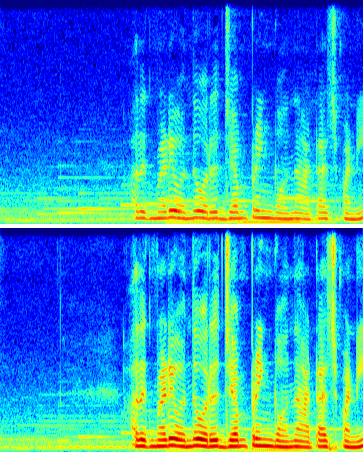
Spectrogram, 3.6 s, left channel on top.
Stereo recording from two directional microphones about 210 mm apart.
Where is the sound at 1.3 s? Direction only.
35° right (ahead or behind).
